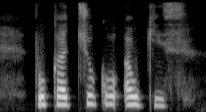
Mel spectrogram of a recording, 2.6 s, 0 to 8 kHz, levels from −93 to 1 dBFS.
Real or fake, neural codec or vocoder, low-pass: fake; codec, 16 kHz, 4 kbps, FunCodec, trained on LibriTTS, 50 frames a second; 7.2 kHz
